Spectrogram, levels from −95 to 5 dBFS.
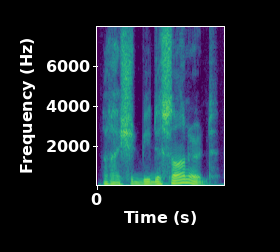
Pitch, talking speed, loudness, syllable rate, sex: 105 Hz, 235 wpm, -15 LUFS, 6.9 syllables/s, male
